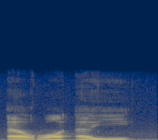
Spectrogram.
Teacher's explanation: make sure the hamza is light, the ra is heavy, and the second hamza is light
